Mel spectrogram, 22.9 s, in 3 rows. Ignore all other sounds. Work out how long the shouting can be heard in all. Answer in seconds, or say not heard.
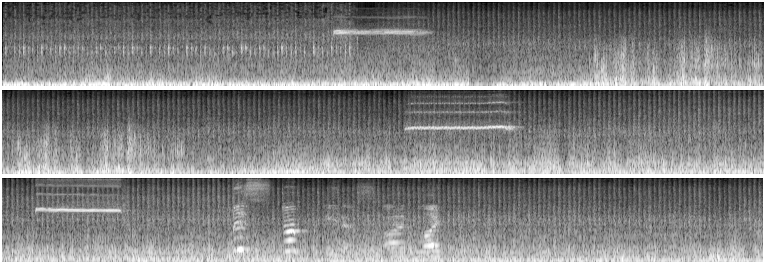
2 s.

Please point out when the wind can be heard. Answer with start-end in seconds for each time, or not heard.
0.0-22.8.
